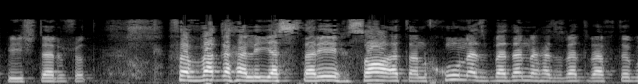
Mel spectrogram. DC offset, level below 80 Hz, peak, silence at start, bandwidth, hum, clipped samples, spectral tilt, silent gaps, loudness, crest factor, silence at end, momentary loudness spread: under 0.1%; -46 dBFS; 0 dBFS; 0.1 s; 8.8 kHz; none; 0.3%; -5 dB/octave; none; -11 LUFS; 12 dB; 0 s; 18 LU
